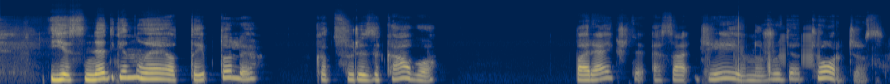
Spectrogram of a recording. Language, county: Lithuanian, Vilnius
